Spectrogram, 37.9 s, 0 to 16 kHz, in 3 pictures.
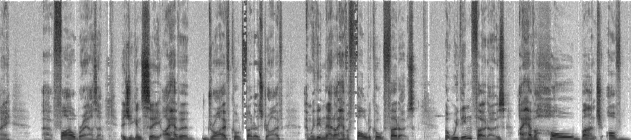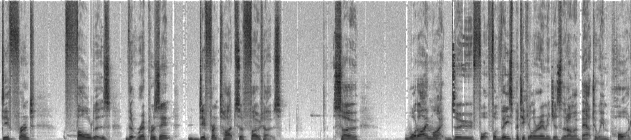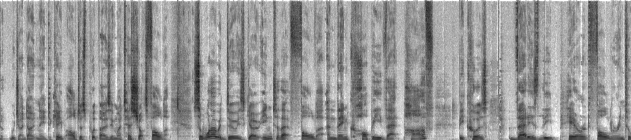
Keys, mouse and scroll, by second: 26.9 click, 27.9 click, 28.9 click, 31.1 click, 35.0 ctrl+c.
